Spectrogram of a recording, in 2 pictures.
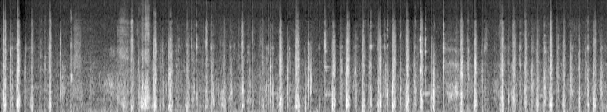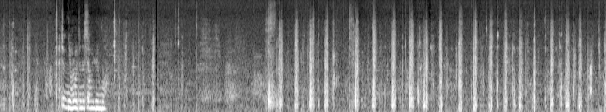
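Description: A young woman chews and slurps noodles close to a microphone.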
